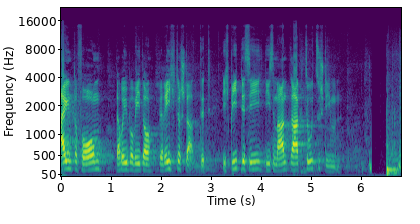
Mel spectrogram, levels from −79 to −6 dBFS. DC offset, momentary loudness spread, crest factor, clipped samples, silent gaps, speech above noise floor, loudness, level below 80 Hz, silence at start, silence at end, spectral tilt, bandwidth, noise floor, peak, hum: under 0.1%; 18 LU; 18 dB; under 0.1%; none; 27 dB; -19 LUFS; -48 dBFS; 0 s; 0 s; -4.5 dB/octave; 15 kHz; -46 dBFS; 0 dBFS; none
